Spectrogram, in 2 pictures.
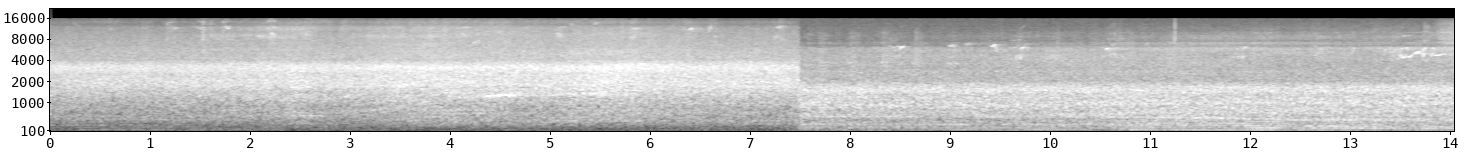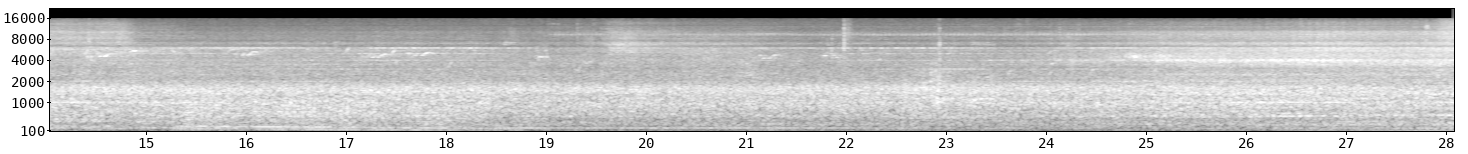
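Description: Steady rushing rail noise of approaching trains. About a quarter of the way in it changes abruptly to an Adelaide Metro diesel railcar, 3114, running past the platform: a low engine hum that shifts in pitch over the rumble of wheels on track, slowly getting louder.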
